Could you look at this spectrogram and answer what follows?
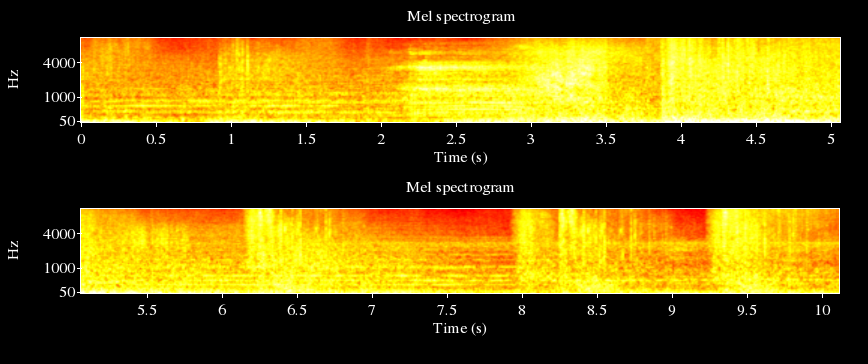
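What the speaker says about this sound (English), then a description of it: "Slam your fist down." A heavy boss fist slam in Dark Souls lands as a deep, booming thud over a dense battle soundscape, with several further impacts following amid a voice.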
